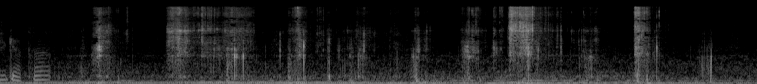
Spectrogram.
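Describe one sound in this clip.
Footsteps crunch on a forest floor.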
